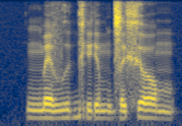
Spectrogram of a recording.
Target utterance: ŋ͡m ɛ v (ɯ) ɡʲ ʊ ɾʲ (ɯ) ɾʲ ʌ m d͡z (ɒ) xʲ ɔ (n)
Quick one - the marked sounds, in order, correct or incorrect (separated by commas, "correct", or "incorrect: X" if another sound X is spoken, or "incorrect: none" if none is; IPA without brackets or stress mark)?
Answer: correct, incorrect: ʊ, incorrect: ʌ, incorrect: m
